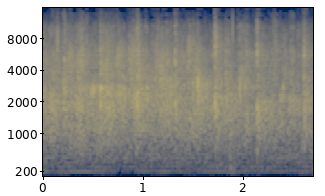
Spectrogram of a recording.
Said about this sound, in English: Would you guys clap for Lauren?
